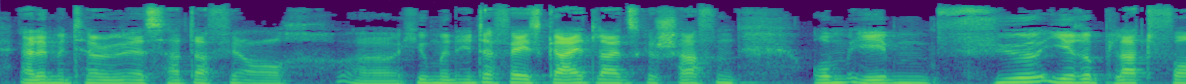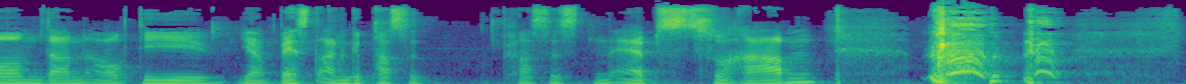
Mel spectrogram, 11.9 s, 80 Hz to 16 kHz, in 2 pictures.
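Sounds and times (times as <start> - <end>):
speech: 0.1 - 11.5
person coughing: 10.6 - 11.4.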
